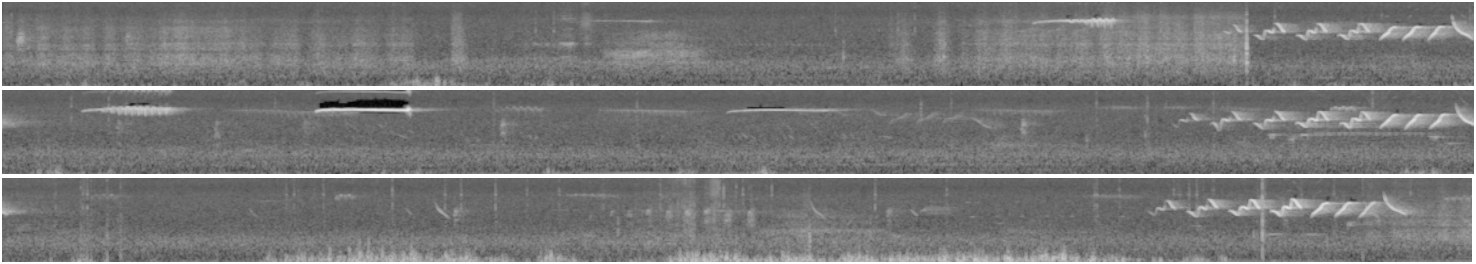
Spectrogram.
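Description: Songbirds singing outdoors: a short phrase of rapid high notes repeats three times, about seven seconds apart, among scattered single chirps. For several seconds near the end a louder low rumble, like wind buffeting the microphone, covers the background.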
